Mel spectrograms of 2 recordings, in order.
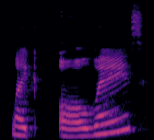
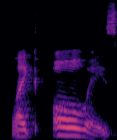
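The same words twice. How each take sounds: First: "Like always" drawn out slowly, rising on "always". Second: "like always" slow, lower and falling on "always". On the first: Son rethinking his words to Mom, "Like always" slow and rising. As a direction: stretch "Like always", lift "always". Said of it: "might not have been the best choice". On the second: Son hinting what his grades mean, "like always" slow and falling. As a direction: weigh "like always", drop "always". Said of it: "she knows better than anyone what". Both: A narrator's reading.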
